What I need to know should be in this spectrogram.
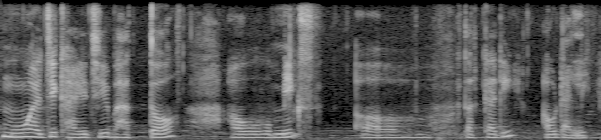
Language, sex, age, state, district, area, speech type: Odia, female, 18-30, Odisha, Puri, urban, spontaneous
